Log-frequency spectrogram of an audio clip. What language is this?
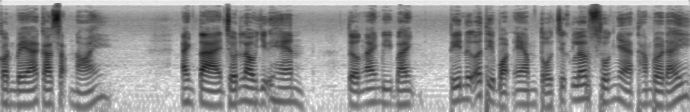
Vietnamese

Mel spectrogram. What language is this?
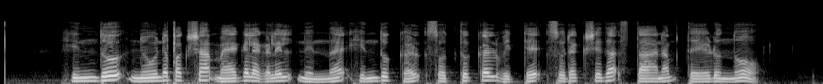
Malayalam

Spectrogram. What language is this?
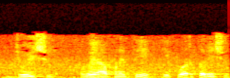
Gujarati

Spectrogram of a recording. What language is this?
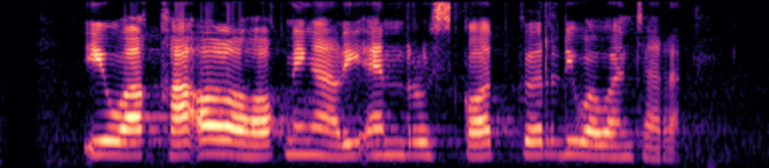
Sundanese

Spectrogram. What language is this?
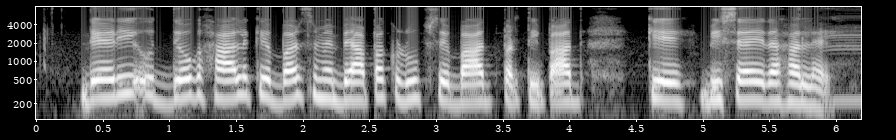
Magahi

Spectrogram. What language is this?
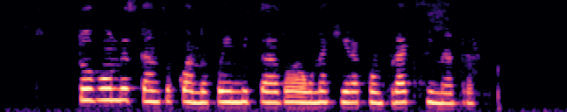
Spanish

